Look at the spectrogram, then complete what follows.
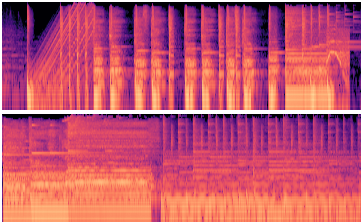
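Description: A cover song intro arranged by a pianist and composer, with warm cello and piano opening on a rising sweep and a run of short, punchy chords, then swelling into a fuller, sustained arrangement. It is played clearly and alone, with no talking.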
